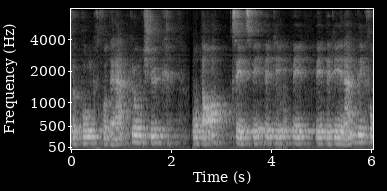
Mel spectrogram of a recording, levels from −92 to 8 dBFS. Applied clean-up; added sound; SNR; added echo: neural separator model SepFormer DNS4.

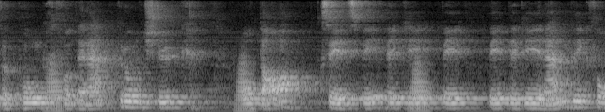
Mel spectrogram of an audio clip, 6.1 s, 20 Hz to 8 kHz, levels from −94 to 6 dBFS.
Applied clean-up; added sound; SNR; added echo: none; Brass instrument; 14 dB; reverberation time 0.8 s.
